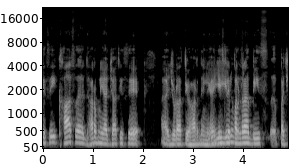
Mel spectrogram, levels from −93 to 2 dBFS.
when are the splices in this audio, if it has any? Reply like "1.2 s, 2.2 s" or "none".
3.6 s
